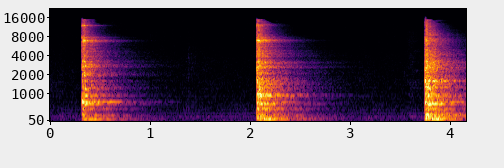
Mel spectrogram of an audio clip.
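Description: Three hammer blows on a metal nail, spaced about a second and three-quarters apart, each a sharp metallic clang that rings out briefly and fades within a second.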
